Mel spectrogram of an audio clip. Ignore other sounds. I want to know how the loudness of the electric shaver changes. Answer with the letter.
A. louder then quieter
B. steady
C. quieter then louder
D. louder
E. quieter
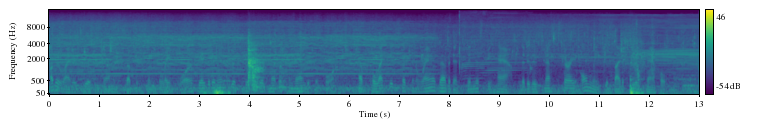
C.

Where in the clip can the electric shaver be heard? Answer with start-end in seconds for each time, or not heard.
0.0-12.9.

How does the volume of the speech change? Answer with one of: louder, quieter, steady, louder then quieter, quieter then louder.
steady.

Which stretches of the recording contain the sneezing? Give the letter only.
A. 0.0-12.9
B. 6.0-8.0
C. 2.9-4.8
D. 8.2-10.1
C.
